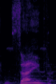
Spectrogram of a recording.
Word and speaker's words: Sadhbh: Take the F, throw it away, put an S. It ain't how it's spelt, but it is how you say it. So, okay. Sive.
